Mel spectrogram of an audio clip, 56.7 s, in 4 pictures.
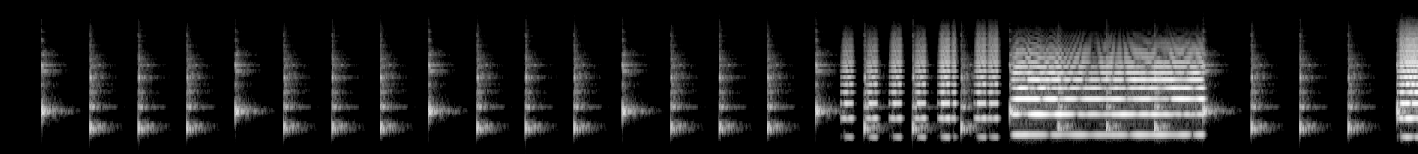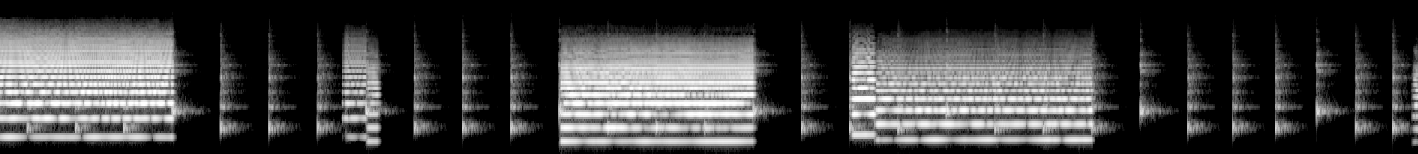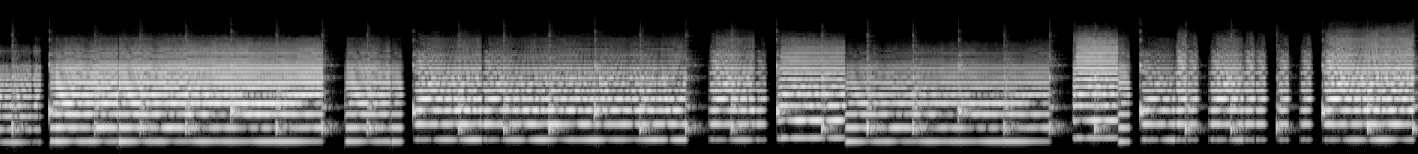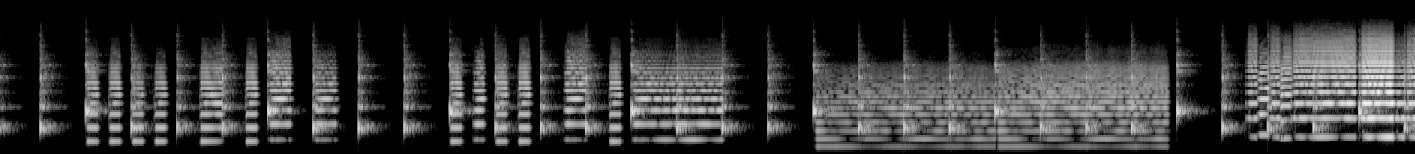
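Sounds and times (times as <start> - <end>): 
trumpet: 8.4 - 12.0, 14.0 - 16.0, 17.6 - 18.0, 19.8 - 21.7, 22.7 - 25.1, 28.3 - 42.6, 43.4 - 45.9, 47.0 - 49.8, 50.7 - 54.2, 55.0 - 56.6.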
